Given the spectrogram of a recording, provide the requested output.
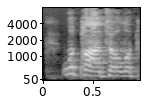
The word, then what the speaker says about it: Lepanto: So the Lepanto Institute, that's it. Am I saying that right? – Lepanto.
